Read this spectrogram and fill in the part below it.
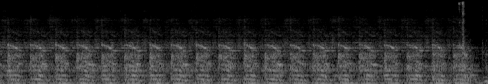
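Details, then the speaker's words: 2012 Mitsubishi Galant with weak used battery, no tach reading while cranking, felt thunk while cranking: laboured, sluggish cranking about twice a second, never catches; too slow, starter and crankshaft position sensor suspected. "It should be turning over a lot faster than that."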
